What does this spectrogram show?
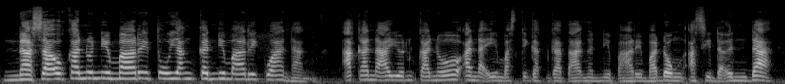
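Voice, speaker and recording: A woman's voice: mid-range voice, steady tone, moderate pace, pushed and bright, lightly acted. A woman with an Ilocano accent acting a probing, no-nonsense village woman in a comedy radio drama.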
